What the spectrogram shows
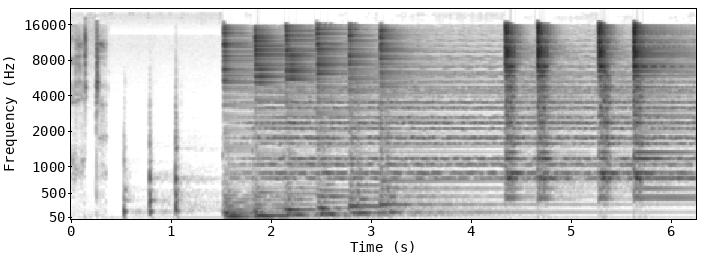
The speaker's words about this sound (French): Puis on frappa doucement à la porte.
